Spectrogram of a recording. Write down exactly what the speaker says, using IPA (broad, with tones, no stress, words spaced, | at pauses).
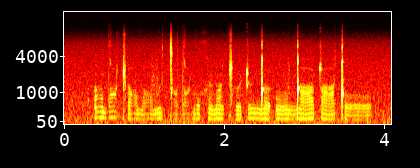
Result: ʔã˦dˤo˦˨ǁəː˨ ðˤəː˧vɨ˦ ǀə˧dˤɨ˦ɡo˦xə̃˦ ɳã˧ ǁɯ˨ʈɨ˦ ŋ͡ǃə˧ʔõː˧ ŋ͡ǃaː˦ʈaː˧ǃoː˨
